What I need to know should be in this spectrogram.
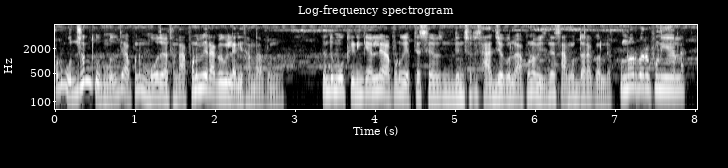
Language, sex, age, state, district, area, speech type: Odia, male, 30-45, Odisha, Jagatsinghpur, rural, spontaneous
